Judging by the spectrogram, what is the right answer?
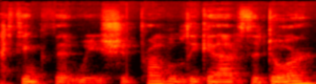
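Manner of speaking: whispered line in character voice. Voicing a character who leans over to a player: whispering in character. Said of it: "leans over and whispers in your ear".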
